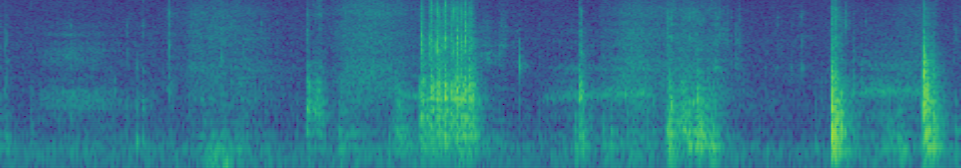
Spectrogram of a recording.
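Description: Small plastic toy tires being handled and set down on a wooden tabletop: rubbing and scraping, with a few sharp clicks as pieces touch down, two of them near the end.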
